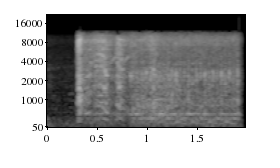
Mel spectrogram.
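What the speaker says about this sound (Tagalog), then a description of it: "Tapos pa-start ko na itong makina." A Mitsubishi Adventure engine cranks and catches at once after an oil change, then settles into a loud, steady, slightly uneven idle close by.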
